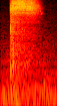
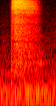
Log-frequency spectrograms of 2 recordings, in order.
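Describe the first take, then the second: First: The t and s blend into one sound. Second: The t and s blend into one sound.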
